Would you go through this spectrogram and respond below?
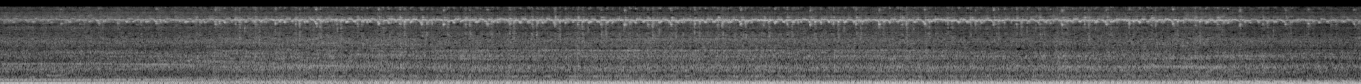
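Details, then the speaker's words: Cadillac CTS-V supercharged, restarted after a cylinder 7 plug wire repair. New idler pulleys, brackets and belt are fitted; the squeal is back, steady and high over an even idle. Suspect the tensioner, possibly the lower idler or harmonic balancer, unconfirmed. "well other than the belt squeal that's back again"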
